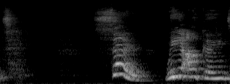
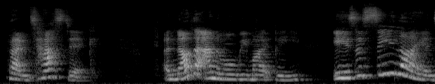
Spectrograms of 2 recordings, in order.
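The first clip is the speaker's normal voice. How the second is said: ordinary delivery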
